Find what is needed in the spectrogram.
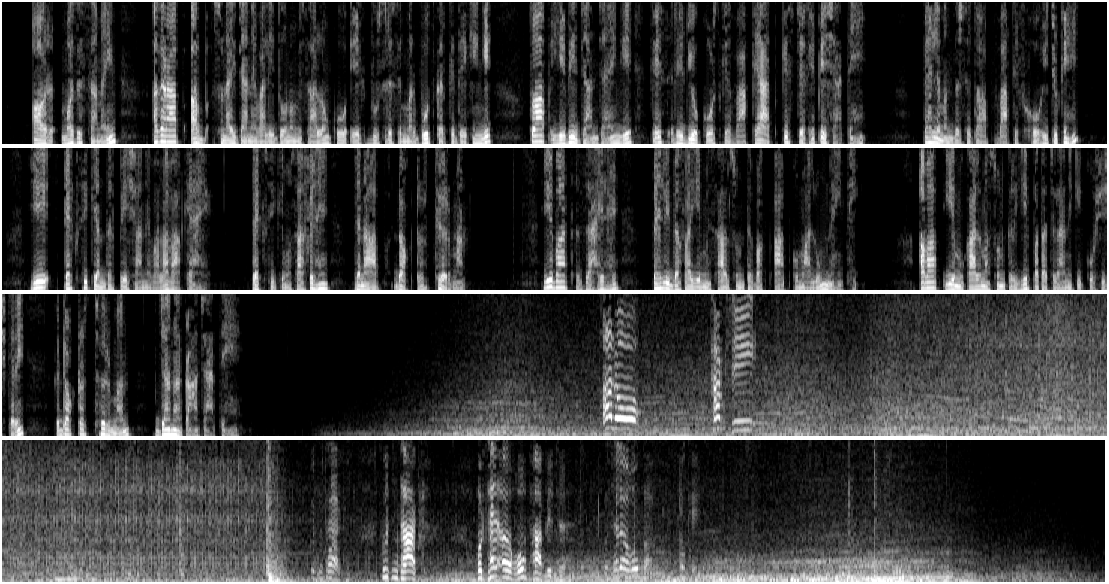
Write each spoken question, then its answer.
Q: اب آپ یہ مکالمہ سن کر یہ پتا چلانے کی کوشش کریں کہ doctor تھورمن جانا کہاں چاہتے ہیں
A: doctor تھورمن چاہتے ہیں کہ taxi driver انہیں hotel Europa hotel Europa لے چلے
